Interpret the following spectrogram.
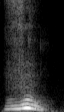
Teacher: So normally this is vous. We do not pronounce the S.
